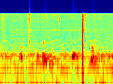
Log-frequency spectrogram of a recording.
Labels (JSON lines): {"label": "ambient", "recorder": "HydroMoth"}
